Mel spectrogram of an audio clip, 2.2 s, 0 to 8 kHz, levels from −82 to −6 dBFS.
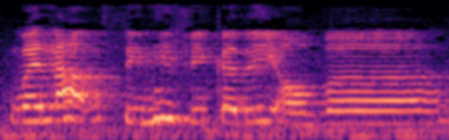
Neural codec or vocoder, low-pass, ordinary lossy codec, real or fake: none; 7.2 kHz; MP3, 32 kbps; real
